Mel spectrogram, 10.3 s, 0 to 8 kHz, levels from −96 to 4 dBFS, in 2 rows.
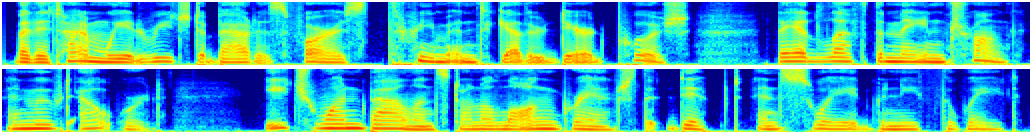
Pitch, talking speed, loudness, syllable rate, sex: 165 Hz, 220 wpm, -20 LUFS, 5.6 syllables/s, female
